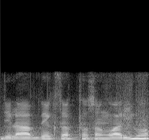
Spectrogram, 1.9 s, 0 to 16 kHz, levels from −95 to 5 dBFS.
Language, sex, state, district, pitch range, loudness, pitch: Chhattisgarhi, male, Chhattisgarh, Sukma, 140-155 Hz, -14 LUFS, 150 Hz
